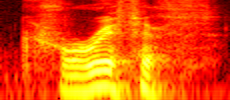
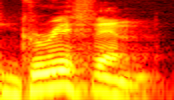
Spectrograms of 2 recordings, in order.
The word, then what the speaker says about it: Griffith: the andy griffith show g-r-i-f-s griffith his name ain't andy griffin okay don't come around me and say griffin i don't know who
